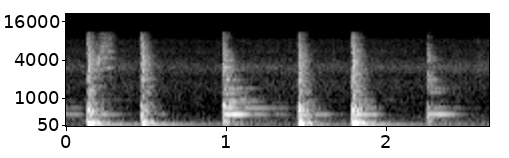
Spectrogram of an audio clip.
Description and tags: These are all samples I created with my drums. They have been heavily modified in Audacity.
audacity, drum, percussion, loops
